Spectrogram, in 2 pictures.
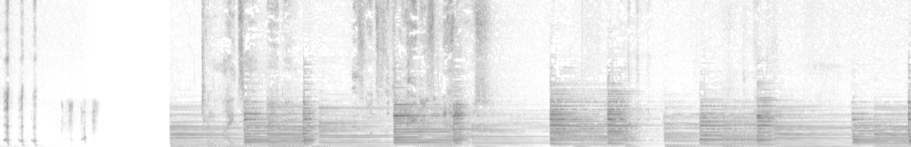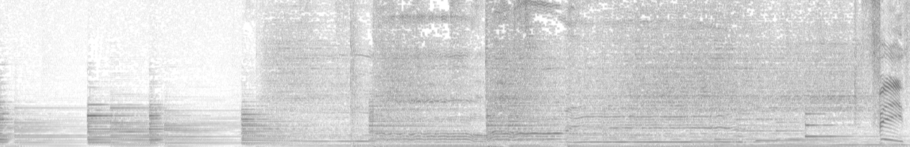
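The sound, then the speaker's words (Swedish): A pop song plays loud on Mix Megapol radio, requested by a listener on a building site in Örby outside Stockholm, opening with a brief silence before rhythmic chords and a steady beat, then swelling fuller with sustained melody in the second half; no talking. “Det var Tony som ringde in från bygget i Örby utanför Stockholm som ville höra den här.”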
